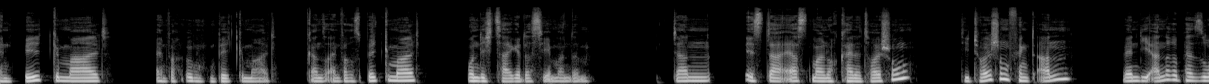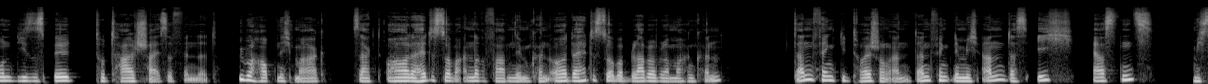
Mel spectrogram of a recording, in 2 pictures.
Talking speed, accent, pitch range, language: 180 wpm, German, 150-180 Hz, German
